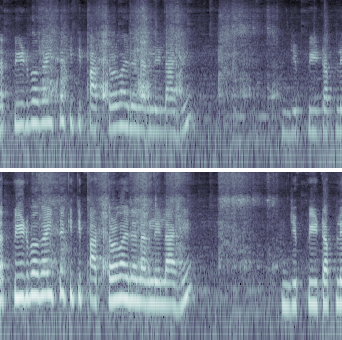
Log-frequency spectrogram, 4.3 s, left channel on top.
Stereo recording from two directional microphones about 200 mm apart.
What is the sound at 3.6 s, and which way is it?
Speech, 60° right (ahead or behind).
